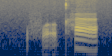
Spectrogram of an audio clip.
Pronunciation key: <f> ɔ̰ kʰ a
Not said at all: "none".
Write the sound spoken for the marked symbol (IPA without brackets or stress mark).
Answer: f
